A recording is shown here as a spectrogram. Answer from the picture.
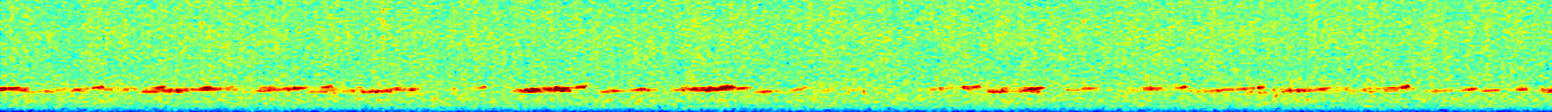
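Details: Frogs in a pristine, moss-covered forest beside a river, calling in short, high, rattling trills that come in clusters every second or so over the steady broadband rush of flowing water.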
